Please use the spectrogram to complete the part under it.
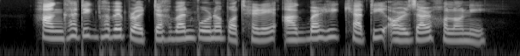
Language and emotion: Assamese, neutral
